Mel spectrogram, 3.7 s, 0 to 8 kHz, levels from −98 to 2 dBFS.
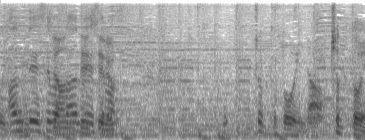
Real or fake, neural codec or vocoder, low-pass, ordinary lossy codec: real; none; 7.2 kHz; none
